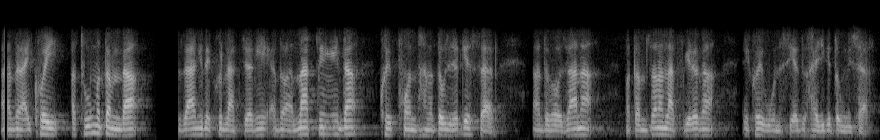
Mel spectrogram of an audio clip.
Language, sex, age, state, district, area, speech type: Manipuri, male, 60+, Manipur, Churachandpur, urban, conversation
